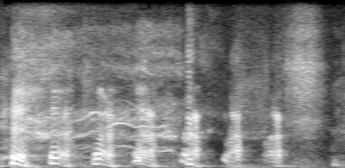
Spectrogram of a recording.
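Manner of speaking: high-pitched burst of laughter; a real, extended high laugh. Real, not acted. Laughs after the rant ends.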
